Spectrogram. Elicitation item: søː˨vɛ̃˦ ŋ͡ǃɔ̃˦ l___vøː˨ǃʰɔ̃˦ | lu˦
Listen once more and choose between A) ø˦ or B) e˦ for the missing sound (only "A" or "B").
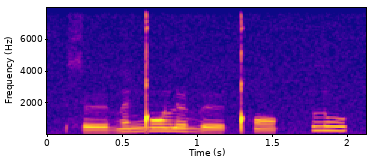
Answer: A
